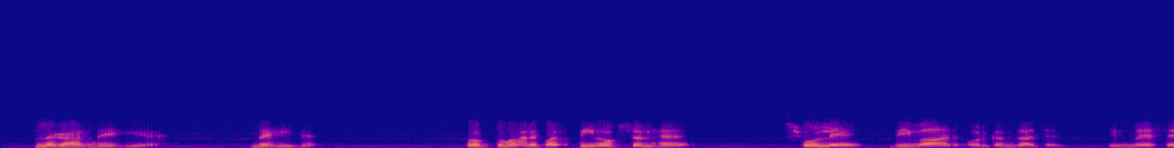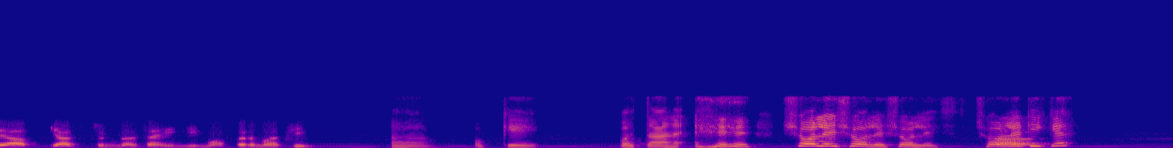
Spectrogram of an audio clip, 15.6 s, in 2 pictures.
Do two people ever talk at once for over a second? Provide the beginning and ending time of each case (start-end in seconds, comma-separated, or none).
none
